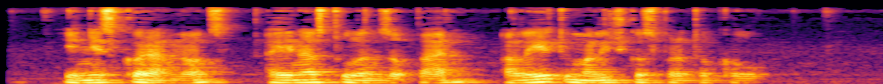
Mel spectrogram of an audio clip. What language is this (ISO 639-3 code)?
slk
